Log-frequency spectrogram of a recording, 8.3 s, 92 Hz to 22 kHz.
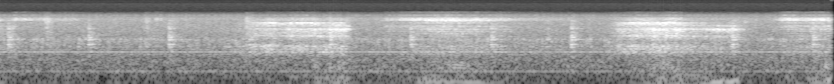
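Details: Snoozing on his bed, recorded May 2013: slow, regular, low rumbling breaths, roughly one every four seconds, over a faint steady hum; loud snoring.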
